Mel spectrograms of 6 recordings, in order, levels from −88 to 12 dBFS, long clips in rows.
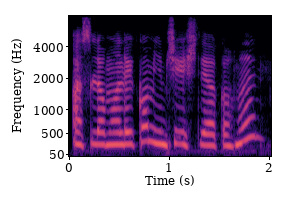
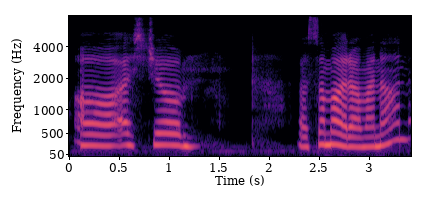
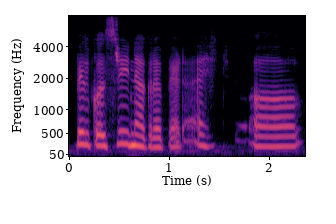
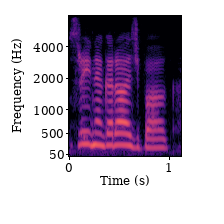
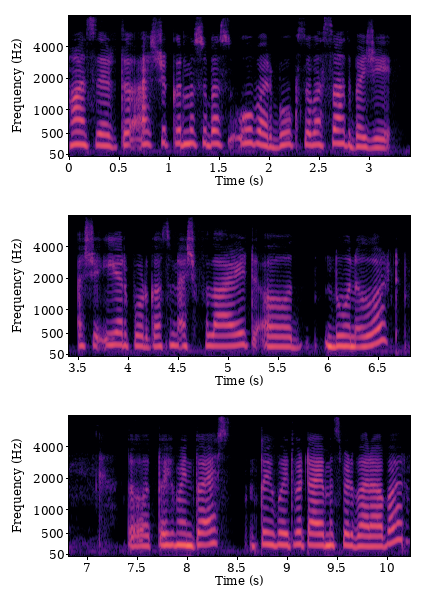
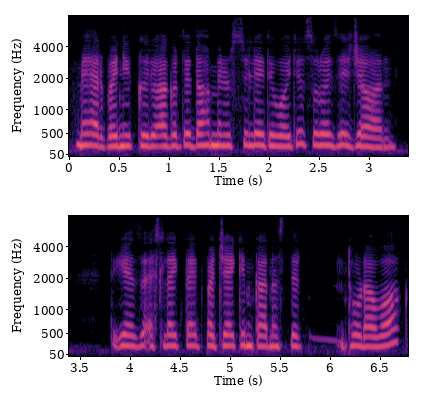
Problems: none marked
